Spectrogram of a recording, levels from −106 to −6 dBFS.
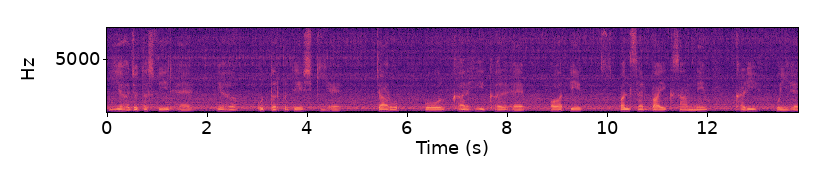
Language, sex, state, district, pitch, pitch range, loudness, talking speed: Hindi, male, Uttar Pradesh, Ghazipur, 110 Hz, 105-120 Hz, -37 LUFS, 100 wpm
